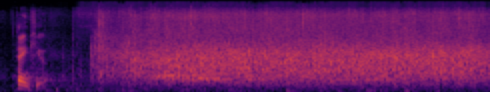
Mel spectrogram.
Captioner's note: applause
